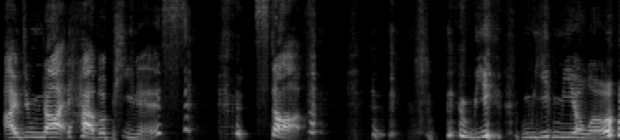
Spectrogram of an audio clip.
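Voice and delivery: loud, high mock indignation breaking into laughs; Kibo. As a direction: imitate an offended robot, laughing through it. And Kibo's like.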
